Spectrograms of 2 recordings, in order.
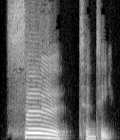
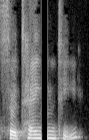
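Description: First: The first syllable is stressed and long. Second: The first syllable is short and weak. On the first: The speaker calls it right. "So the first syllable is stressed and longer" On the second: The speaker calls it wrong. "So it's not certainty"

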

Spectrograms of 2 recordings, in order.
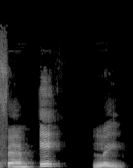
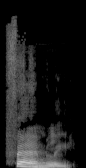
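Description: First: The middle vowel is pronounced as a full syllable. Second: The middle vowel is dropped, giving two syllables. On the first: The speaker calls it wrong. "We don't say fam-I-ly" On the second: The speaker calls it right. "The I is missing"

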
